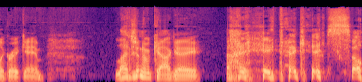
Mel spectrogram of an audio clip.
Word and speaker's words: Kage: Growing up, Legend of Cage was how I pronounced it. That's how you pronounce it in America, but the Japanese pronunciation is Kage.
